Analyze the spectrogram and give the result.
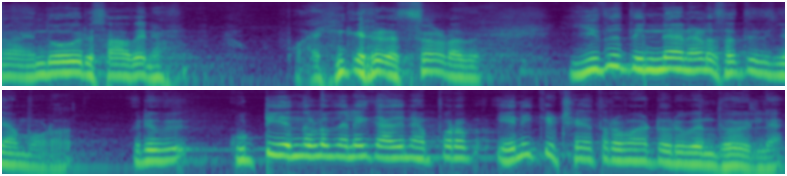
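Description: Here is a man with a dark, mellow tone. His intonation is lively. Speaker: spiritual teacher and healing centre founder. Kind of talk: spiritual discourse interview.

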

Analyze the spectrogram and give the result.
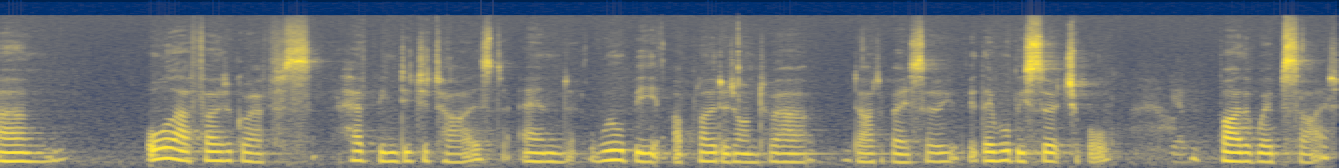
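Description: A woman's dark, mellow tone at a fairly low pitch, in an Australian accent, at a fairly slow pace. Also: ordinary pitch variation. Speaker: museum registration staff; presenter. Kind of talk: public talk. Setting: stage with audience. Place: hall. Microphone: headset.

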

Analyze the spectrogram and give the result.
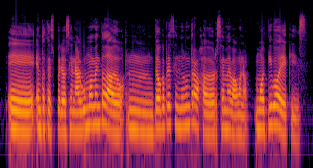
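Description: A woman's fairly high voice at a moderate pace, with fairly even intonation over a quiet background. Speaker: tax office specialist. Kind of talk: conference talk. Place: hall. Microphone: lapel.

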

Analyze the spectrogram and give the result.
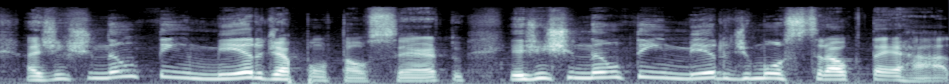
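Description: Speaking at a moderate pace, the man lets his pitch swing very widely. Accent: Brazilian. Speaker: gaming YouTuber. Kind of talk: angry rant. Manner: sarcastic, heated.

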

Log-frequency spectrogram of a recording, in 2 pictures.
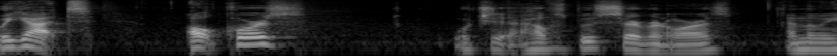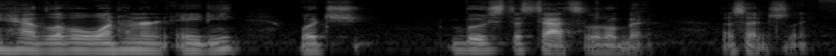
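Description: Soft-spoken delivery moves at a fairly quick pace, broken by long, frequent pauses, with ordinary pitch variation. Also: man. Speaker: gaming YouTuber; gaming content creator. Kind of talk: casual game tutorial. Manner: quiet, soft-spoken; informal. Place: home room. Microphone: studio mic.

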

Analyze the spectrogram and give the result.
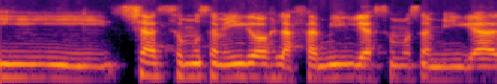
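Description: A woman with an Argentine accent speaks very slowly at a fairly low pitch with ordinary pitch variation, in a dry sound with no echo and a quiet background. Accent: Argentine Spanish (Rioplatense). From New Jersey, US (Argentine-born, moved at seven). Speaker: accident survivor sharing her story; interview guest. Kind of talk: testimony; interview answer, personal story. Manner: halting, many fillers. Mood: earnest, recounting a tragedy. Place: home room. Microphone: video call.

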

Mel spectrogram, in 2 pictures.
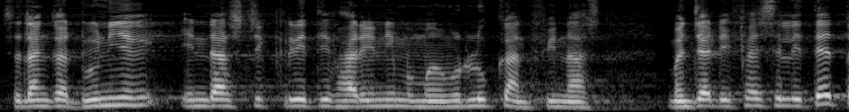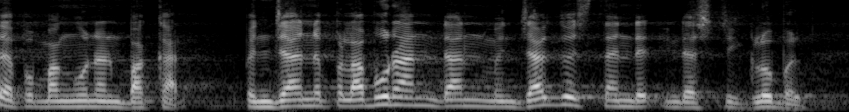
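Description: Fairly quick pace and fairly even intonation. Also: man, high pitch for a man. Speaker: member of parliament. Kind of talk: parliament debate speech, formal oratory. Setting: parliament hall. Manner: formal, measured; earnest, persuasive, rounding off with a polite closing appeal.

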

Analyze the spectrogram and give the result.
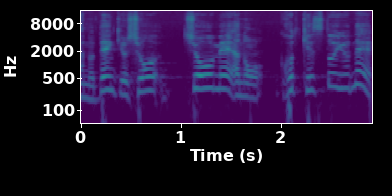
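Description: A woman speaks in a high pitch with very wide pitch swings. Her tone is animated, and the background is quiet. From Japan, Yamanashi; Japan. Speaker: direct sales distributor, former teacher. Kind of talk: sales seminar talk. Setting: stage with audience. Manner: fast. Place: meeting room. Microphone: handheld.

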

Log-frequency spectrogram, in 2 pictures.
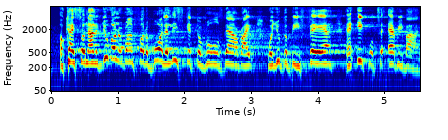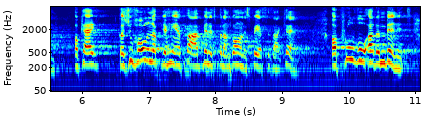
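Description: A man talks at a very fast pace with an extremely high pitch and ordinary pitch variation. Noticeable background noise runs underneath. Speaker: parent speaking at public comment. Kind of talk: public comment at board meeting. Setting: public meeting at microphone. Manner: heated.

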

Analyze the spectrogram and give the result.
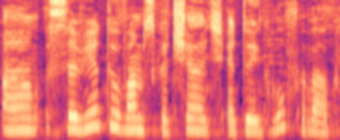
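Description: A woman is heard here. Her voice sits fairly high in pitch. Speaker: gaming youtuber. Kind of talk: gameplay commentary. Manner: animated.

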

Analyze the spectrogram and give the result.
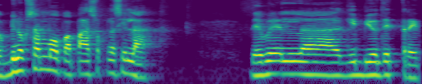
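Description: A man's voice, fairly high in pitch, at a moderate pace. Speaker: vlogger, OFW domestic worker. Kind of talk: casual vlog narration.

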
